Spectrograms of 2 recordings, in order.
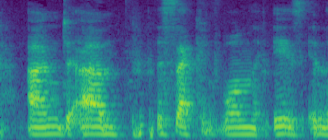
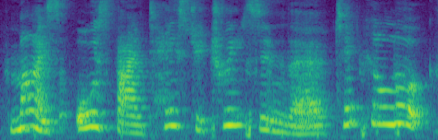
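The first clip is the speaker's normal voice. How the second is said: high, bright encouraging; eager boy; 10 semitones higher than usual. Acted. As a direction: urge the mouse on cheerily. Antonio voiced in story.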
